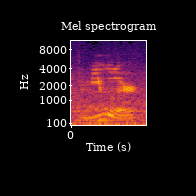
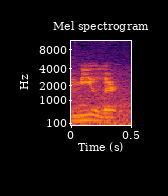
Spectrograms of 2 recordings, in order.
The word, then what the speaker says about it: Mueller: Here comes Don Mueller. Thank you to Cubs the Bears for giving me the proper pronunciation. Spahn looking at turn 2. Crandall sets the target. He deals to Mueller.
